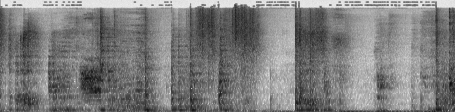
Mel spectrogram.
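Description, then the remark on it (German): Pans and cookware, including a large pan, clatter as they are put back into a kitchen cupboard after being taken out beforehand, with a steady run of bangs, rattles and knocks and a sharp door-like thunk partway through, fairly loud with no voices. “Ja, wir haben, extra, wir haben extra alles äh, vorher rausgepackt, damit es so klappert.”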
